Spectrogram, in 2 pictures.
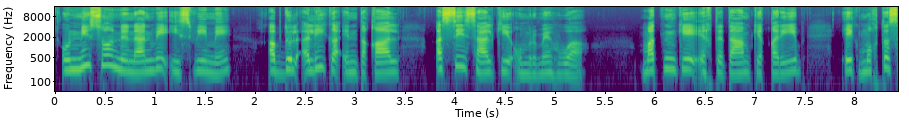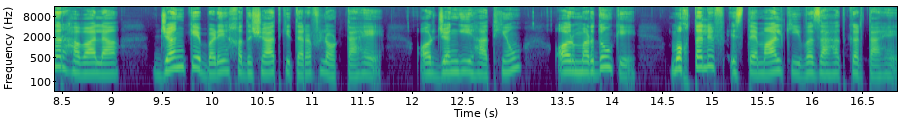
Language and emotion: Urdu, neutral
